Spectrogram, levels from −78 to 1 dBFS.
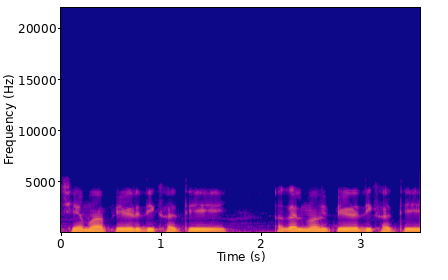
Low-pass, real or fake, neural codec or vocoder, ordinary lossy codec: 5.4 kHz; real; none; none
